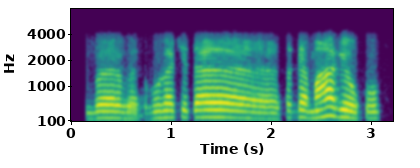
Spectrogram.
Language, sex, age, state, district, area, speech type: Marathi, male, 30-45, Maharashtra, Nanded, rural, conversation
